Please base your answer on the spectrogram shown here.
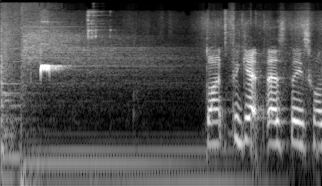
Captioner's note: blows whistle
